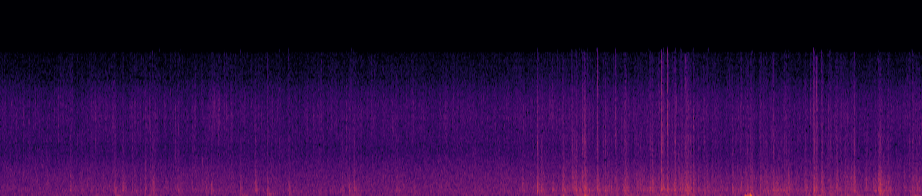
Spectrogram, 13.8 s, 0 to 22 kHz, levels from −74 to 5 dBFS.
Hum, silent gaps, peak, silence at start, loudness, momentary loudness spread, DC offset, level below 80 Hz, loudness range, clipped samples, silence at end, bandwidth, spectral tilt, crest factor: none; none; -12 dBFS; 0 s; -35 LUFS; 6 LU; 0.1%; -48 dBFS; 4 LU; under 0.1%; 0 s; 17 kHz; -2.5 dB/octave; 26 dB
